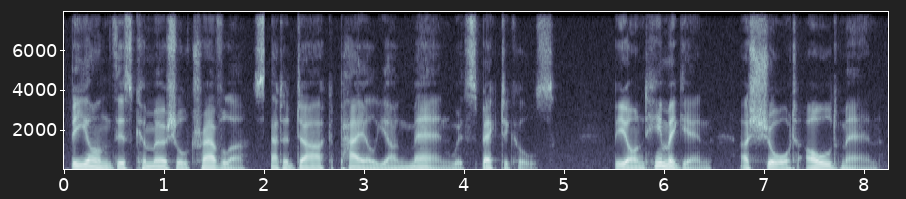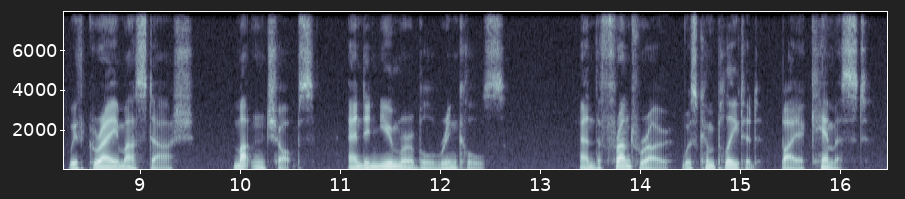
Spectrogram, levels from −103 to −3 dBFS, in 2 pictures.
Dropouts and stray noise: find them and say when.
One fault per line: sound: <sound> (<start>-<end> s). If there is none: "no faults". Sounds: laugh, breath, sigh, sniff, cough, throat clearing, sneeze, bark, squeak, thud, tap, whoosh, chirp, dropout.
sound: dropout (2.0-2.1 s)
